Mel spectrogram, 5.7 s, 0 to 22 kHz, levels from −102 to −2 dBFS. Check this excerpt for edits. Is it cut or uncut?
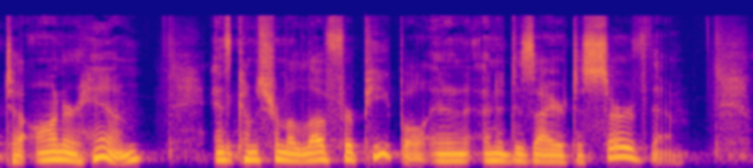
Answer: cut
